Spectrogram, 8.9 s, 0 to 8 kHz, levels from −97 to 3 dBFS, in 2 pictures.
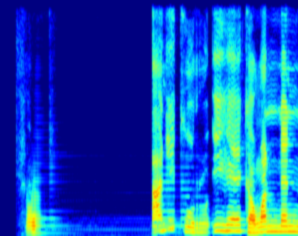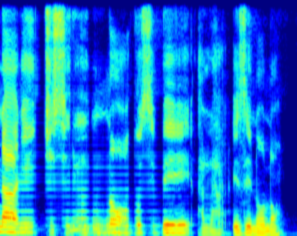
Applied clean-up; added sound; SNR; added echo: neural mask model DeepFilterNet 3.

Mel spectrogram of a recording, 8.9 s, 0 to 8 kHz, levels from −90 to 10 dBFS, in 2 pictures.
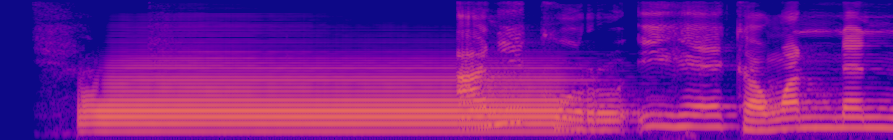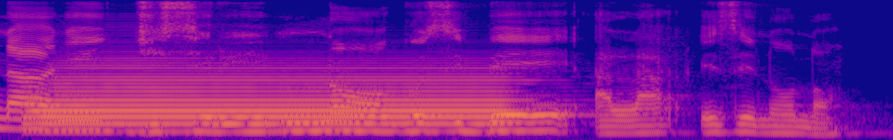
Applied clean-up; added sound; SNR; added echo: none; Bowed string instrument; -5 dB; none.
